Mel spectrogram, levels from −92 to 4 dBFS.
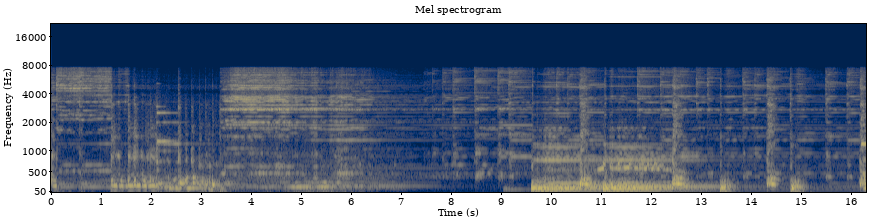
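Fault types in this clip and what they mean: Noise suppressor applied to music or sounds: a suppressor tuned for speech stayed active and kept mistaking steady content for noise. Its gain rides up and down by roughly 20 dB through the clip, so attacks pass while sustained parts and tails sink, giving a pumping, thinned sound.
Sound cut by the noise suppressor: at certain moments the suppressor clamped harder, dropping held or fading sound by about 6 to 12 dB. The longest dip runs from 6.05 to 8.48 s, and a cluster of dips falls between 13.69 and 15.94 s.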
